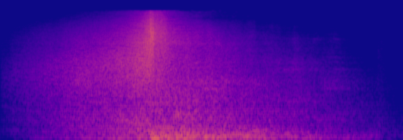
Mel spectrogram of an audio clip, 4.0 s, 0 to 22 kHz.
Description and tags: Impact sfx 011
generator, motor, sounds, running, buzzing, machinery, mechanical, metal, hum, buzz, mill, operation, drill, engine, power, run, industrial, factory, stinger, sfx, machine, hit, impact, saw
